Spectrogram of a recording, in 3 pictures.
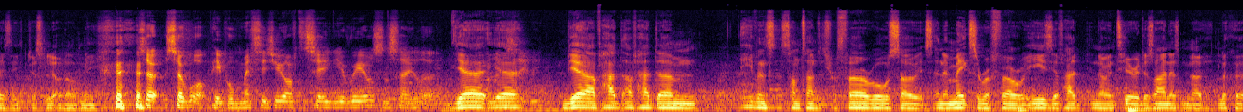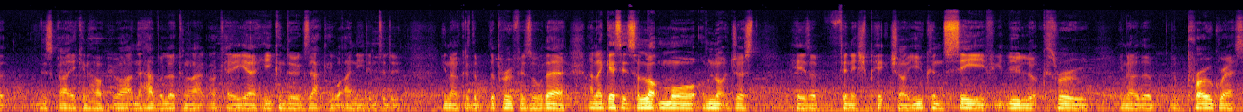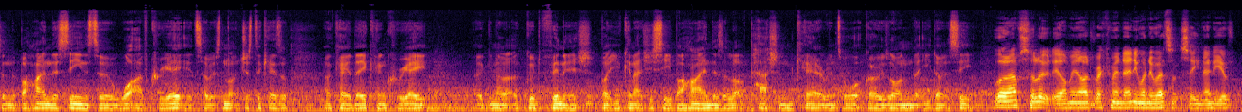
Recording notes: Recorded at ISE 2023.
